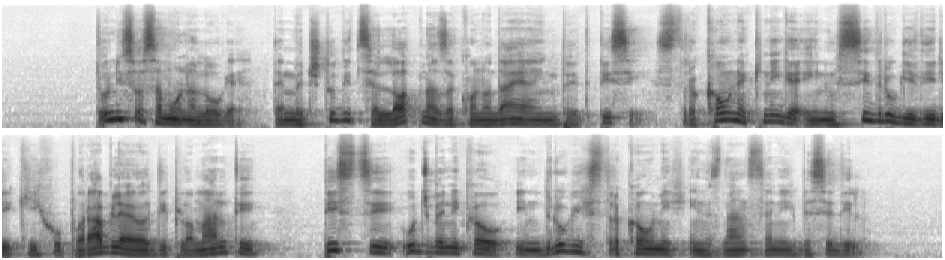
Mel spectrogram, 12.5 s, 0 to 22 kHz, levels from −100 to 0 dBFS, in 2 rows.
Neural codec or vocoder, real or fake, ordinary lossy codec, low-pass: codec, 44.1 kHz, 7.8 kbps, Pupu-Codec; fake; none; 19.8 kHz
